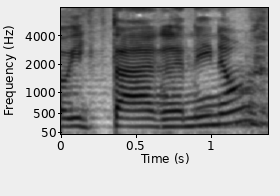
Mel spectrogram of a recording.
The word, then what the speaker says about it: Bistagnino: ¿Cuántas veces te preguntaron cómo se pronuncia tu apellido? Cuando alguien lo tiene que anotar le digo Vistagnino, y si no es Vistagnino.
